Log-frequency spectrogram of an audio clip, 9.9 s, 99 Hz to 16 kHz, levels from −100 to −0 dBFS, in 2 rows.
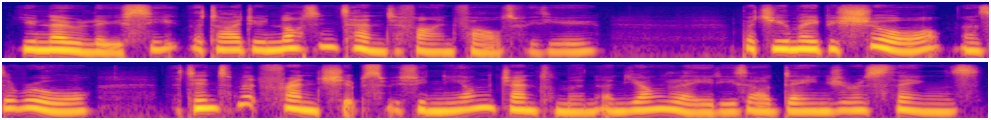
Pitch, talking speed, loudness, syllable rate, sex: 210 Hz, 200 wpm, -19 LUFS, 5.4 syllables/s, female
